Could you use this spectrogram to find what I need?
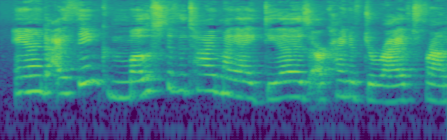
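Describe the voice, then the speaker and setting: Using lively intonation, a woman speaks slowly-ish at a fairly slow pace with a fairly high pitch. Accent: American. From Oklahoma. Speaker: aspiring novelist and YouTuber. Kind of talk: casual vlog talk to camera.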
